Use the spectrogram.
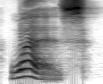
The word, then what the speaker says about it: was: another a word and the S on the end is really a z was start with a W lips come together ww and not was um not don't make that s a hissing s sound it has to be the Z was was um was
